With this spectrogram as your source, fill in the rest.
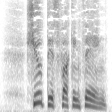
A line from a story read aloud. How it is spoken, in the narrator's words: Steve yelled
